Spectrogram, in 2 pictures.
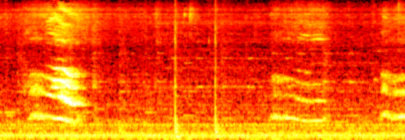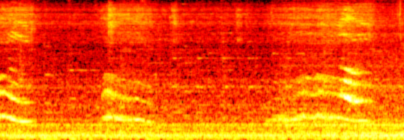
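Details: A domestic cat meows repeatedly, about six descending, plaintive mews spread over twelve seconds, with a constant low hum and soft music underneath.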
